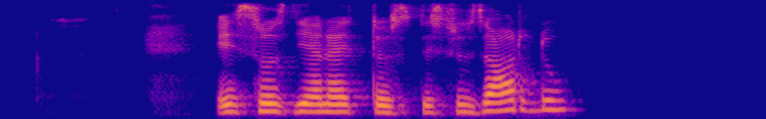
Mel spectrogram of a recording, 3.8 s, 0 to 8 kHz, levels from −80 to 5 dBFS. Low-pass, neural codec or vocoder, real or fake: 7.2 kHz; autoencoder, 22.05 kHz, a latent of 192 numbers a frame, VITS, trained on one speaker; fake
